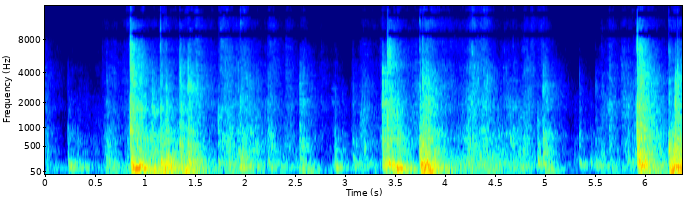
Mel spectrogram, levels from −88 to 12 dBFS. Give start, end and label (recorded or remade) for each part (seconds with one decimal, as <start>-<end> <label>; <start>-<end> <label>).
0.0-0.4 recorded; 0.4-2.9 remade; 2.9-4.7 recorded; 4.7-5.2 remade; 5.2-6.4 recorded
